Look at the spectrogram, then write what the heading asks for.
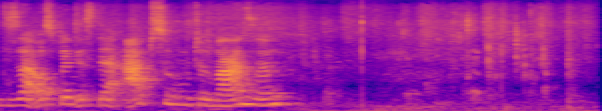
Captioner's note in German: Leckgeräusche des Hundes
